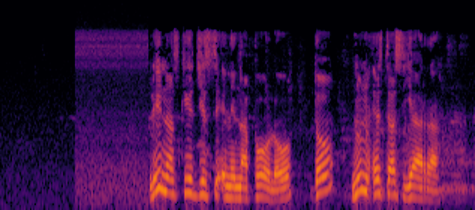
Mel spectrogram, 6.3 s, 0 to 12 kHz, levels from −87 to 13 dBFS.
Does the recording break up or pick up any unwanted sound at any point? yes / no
no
